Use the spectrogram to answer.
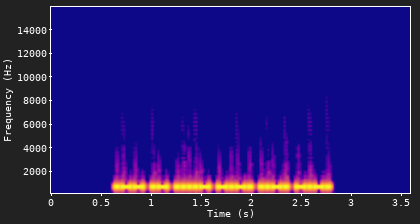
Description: Morse code, heard as a keyed tone, about 40 wpm, 700 Hz. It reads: WA4CFC
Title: USA Call Signs - 6 Characters - 4x Character Spacing - 40wpm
